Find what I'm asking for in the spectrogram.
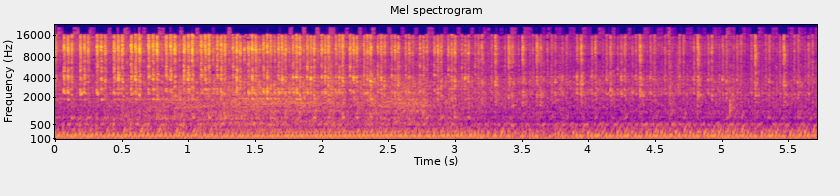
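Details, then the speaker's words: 1944 Ford 2N tractor with a carburetor needing tune-up, backing up at light throttle: even, steady low chug with a regular firing beat and no stumbling or popping. It seems happier there; normal running. "Let's back up a little, give her a little. I think it's a little happier there."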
